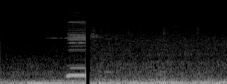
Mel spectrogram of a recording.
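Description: Steady low engine and road rumble inside a car moving slowly in traffic, with a short car-horn toot just under a second in that cuts off suddenly.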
